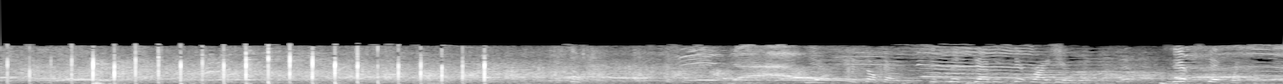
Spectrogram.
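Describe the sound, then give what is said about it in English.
A short burst of sharp, fairly evenly spaced hand claps for the children of Riversong for about five seconds, then the clapping stops and excited children's voices and chatter take over. “Give them a hand clap.”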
